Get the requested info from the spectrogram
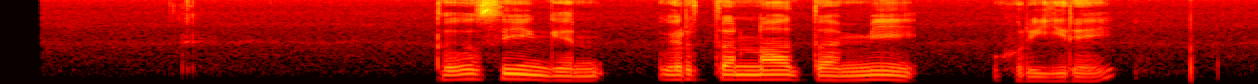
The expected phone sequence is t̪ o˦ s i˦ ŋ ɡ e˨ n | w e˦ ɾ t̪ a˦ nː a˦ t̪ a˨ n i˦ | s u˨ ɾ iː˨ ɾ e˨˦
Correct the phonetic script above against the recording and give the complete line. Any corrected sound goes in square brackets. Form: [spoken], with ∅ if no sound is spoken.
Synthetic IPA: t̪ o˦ s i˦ ŋ ɡ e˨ n | w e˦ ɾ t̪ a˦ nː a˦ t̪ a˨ [m] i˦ | [h] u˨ ɾ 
